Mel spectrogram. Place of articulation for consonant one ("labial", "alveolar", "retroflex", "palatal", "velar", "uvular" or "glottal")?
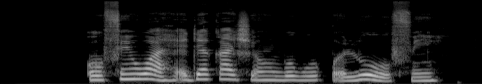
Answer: labial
